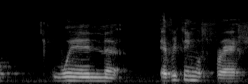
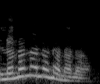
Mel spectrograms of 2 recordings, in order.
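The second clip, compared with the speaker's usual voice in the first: higher, rapid-fire no's to her son; emphatic refusal; 8 semitones higher, faster than usual. Retold or imitated. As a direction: shut the idea down fast. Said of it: "I said".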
